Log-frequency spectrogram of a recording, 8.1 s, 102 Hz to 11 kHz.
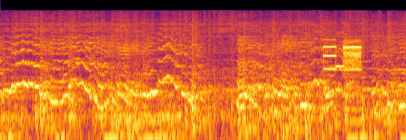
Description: Caller ID data burst, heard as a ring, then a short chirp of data, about 1200 baud.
